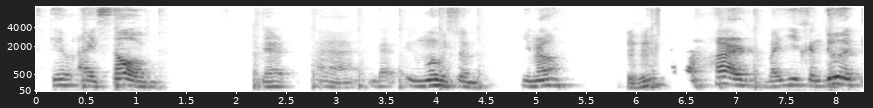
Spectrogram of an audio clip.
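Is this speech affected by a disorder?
Yes: cerebral palsy.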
